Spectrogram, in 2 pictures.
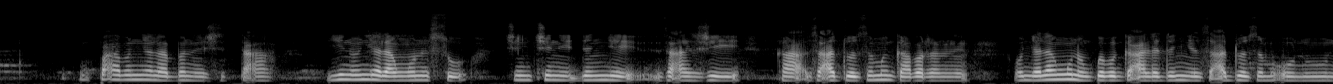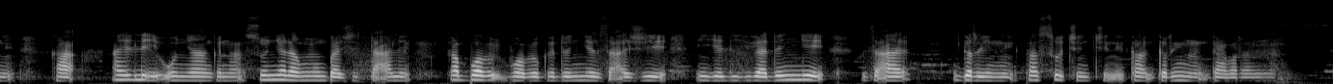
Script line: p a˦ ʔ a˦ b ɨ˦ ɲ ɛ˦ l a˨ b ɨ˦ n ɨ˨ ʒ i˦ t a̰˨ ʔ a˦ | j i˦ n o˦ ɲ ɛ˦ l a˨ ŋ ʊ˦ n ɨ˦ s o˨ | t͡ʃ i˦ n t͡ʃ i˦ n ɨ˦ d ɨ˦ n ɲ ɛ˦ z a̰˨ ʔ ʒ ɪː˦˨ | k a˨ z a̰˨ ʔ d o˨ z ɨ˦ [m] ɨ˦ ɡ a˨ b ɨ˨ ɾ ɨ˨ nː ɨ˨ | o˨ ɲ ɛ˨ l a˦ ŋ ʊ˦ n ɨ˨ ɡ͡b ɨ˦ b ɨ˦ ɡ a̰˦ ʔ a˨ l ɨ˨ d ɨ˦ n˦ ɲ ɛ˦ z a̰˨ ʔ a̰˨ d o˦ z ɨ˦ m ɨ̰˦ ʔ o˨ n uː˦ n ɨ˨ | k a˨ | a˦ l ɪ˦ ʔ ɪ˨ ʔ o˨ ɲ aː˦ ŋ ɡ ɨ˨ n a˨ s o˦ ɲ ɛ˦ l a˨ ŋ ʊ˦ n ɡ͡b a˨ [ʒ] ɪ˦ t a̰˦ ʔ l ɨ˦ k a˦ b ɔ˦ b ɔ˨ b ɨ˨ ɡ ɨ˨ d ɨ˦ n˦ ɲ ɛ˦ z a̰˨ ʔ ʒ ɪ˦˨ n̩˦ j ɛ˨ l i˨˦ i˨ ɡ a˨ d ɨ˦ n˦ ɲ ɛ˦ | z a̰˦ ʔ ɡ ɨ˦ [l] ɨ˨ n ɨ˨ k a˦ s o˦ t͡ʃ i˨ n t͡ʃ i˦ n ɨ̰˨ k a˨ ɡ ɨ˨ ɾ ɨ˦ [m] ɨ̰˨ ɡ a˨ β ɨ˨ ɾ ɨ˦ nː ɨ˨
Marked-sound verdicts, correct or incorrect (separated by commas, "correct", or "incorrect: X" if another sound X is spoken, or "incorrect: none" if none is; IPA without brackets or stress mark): correct, correct, incorrect: ɾ, incorrect: n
